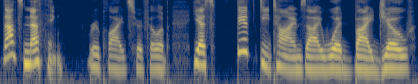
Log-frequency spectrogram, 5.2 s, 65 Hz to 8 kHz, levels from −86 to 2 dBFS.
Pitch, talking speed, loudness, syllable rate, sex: 185 Hz, 140 wpm, -19 LUFS, 4.0 syllables/s, female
